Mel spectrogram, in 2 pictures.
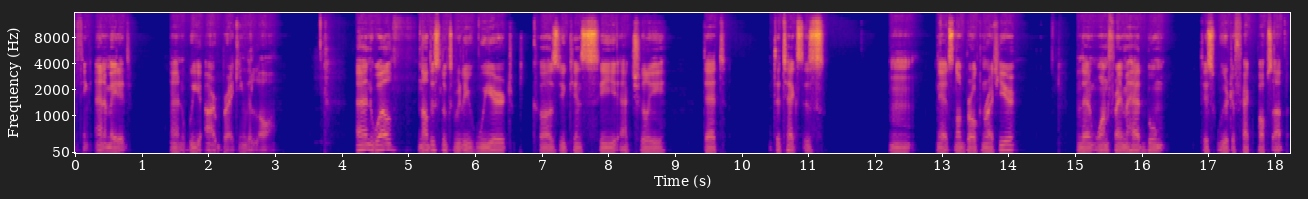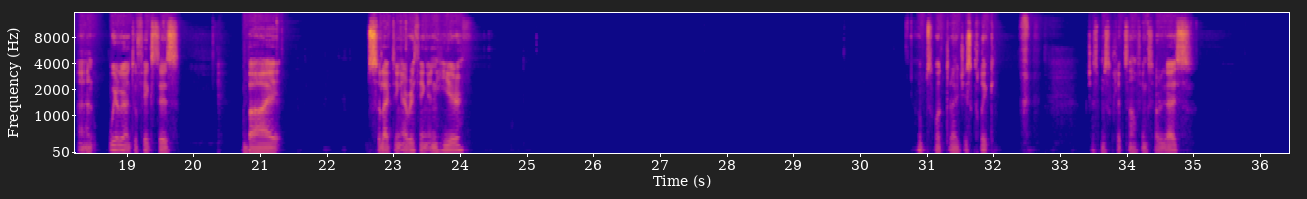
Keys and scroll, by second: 24.8 shift+x, 24.9 shift+q, 26.0 shift+q, 31.1 shift+super+z.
